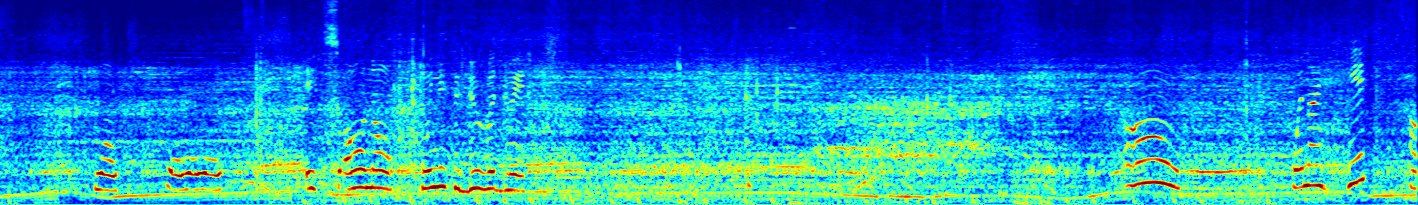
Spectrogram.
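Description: Car tyres squeal while drifting on a wet road.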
